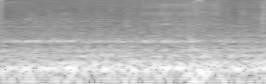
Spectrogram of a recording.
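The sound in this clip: Steady low rumble of a vehicle driving across a container terminal toward its rail terminal, a constant engine drone with no talk.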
